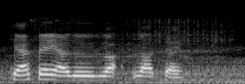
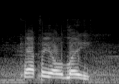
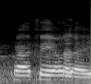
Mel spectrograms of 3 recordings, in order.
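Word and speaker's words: café au lait: Cafe aloo latte. Cafe Olay. Cafe Olay. That's French for coffee and milk, baby.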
